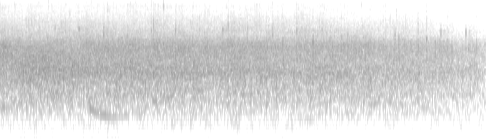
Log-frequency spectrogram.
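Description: Audience applauding, the clapping thinning out and fading away toward the end.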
